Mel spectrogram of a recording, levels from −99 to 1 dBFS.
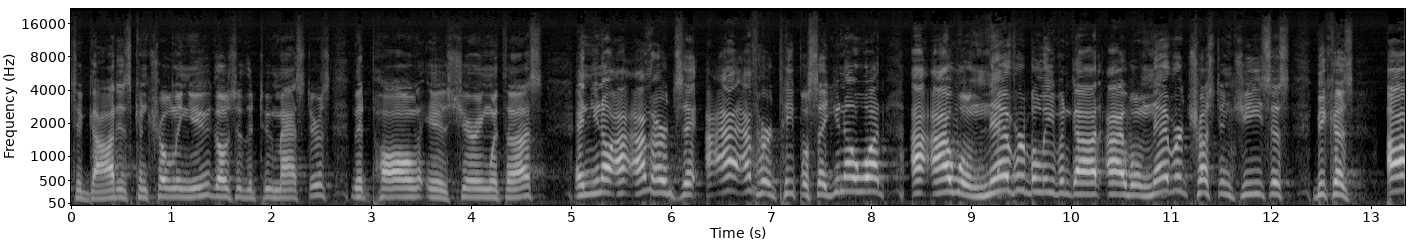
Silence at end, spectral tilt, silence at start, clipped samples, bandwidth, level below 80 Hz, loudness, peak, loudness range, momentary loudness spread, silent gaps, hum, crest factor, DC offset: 0 s; -4 dB/octave; 0.05 s; under 0.1%; over 20 kHz; -70 dBFS; -34 LUFS; -16 dBFS; 5 LU; 12 LU; none; none; 18 dB; under 0.1%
